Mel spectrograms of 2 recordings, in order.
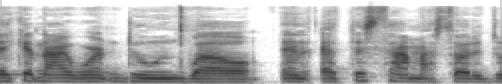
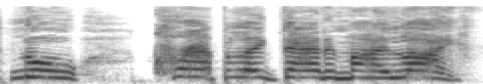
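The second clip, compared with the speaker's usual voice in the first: friend freaking out; 10 semitones higher than usual. Retold or imitated. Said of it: "my friend said".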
